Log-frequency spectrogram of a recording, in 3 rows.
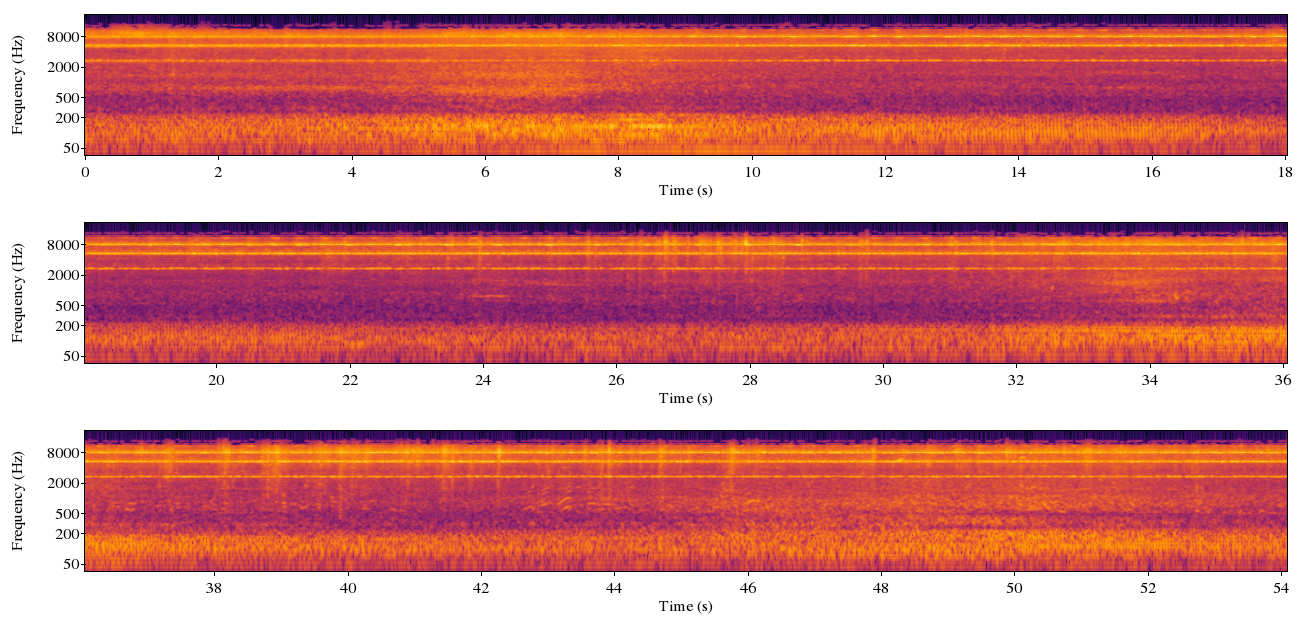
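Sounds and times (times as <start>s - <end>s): low rumbling noise: 0.0s - 20.6s
high-pitched whine: 0.0s - 54.0s.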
